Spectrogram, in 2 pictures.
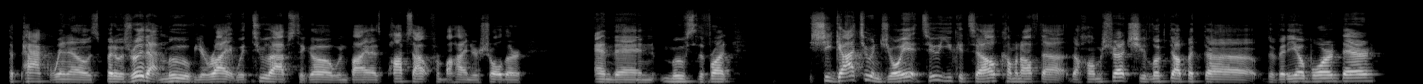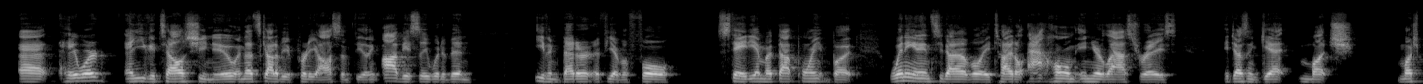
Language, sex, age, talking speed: English, male, 30-49, 215 wpm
